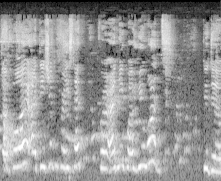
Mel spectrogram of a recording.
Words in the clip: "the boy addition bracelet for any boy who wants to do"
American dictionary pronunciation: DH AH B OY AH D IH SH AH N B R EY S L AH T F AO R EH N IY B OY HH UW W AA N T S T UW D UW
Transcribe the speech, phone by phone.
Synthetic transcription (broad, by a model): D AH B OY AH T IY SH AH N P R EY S AH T F AO R EH N IY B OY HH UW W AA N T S T UW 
